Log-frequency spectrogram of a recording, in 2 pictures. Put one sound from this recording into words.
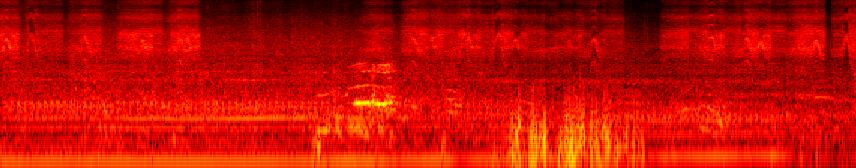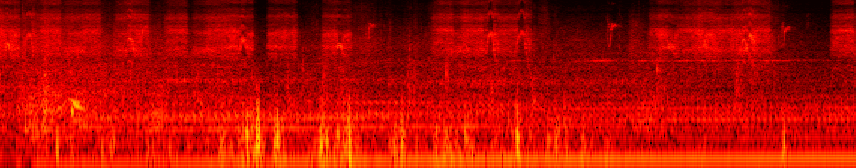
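Water splashes and churns as hippos thrash about.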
